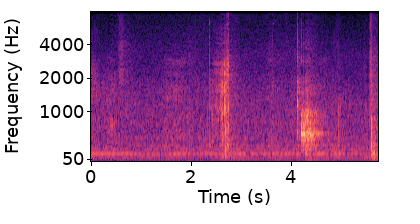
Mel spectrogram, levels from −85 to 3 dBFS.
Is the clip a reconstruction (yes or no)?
no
